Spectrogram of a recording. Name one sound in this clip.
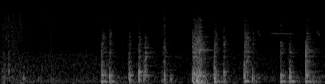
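Footsteps knock loudly on a hollow wooden floor.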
